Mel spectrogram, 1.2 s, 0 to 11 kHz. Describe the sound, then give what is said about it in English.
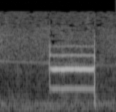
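A single touch-tone keypad dialing tone, a steady two-note electronic beep lasting about half a second with a soft click at its start and end, over a low background hum. “If you have a touch-tone phone, please dial 1 if your call is of a personal nature, 2 if your call is business.”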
